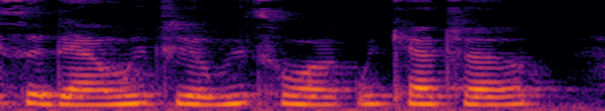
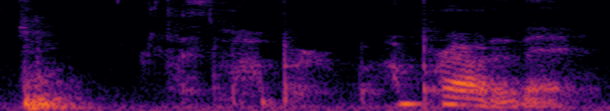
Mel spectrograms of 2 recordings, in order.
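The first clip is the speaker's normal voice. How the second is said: whispered; 3 semitones lower, 15 dB quieter than usual. Real, not acted. Proud aside.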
